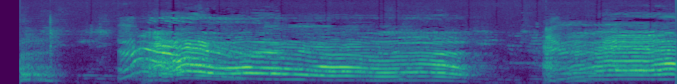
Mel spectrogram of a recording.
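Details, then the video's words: Several Siberian Huskies vocalizing together at full effort: a short opening yelp, then a long sustained, richly harmonic howl-like cry wavering slightly in pitch for about three seconds, and another rising howl starting near the end. "シベリアン・ハスキー 犬 鳴き声 みんなで全力で吠える Funny Dog Siberian Husky Bark"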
